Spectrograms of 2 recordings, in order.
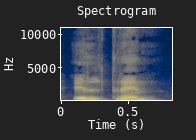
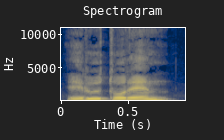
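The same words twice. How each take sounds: First: It is said without extra inserted vowels. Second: It is said with extra inserted vowels. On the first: The speaker calls it right. "同じように発音しましょう" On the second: The speaker calls it wrong. "とならないように"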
